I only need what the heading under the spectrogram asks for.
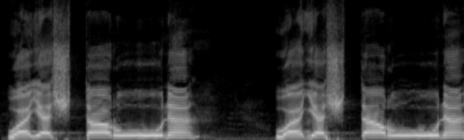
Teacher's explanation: را ہے کلرفل، اس کو موٹا کرنا ہے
